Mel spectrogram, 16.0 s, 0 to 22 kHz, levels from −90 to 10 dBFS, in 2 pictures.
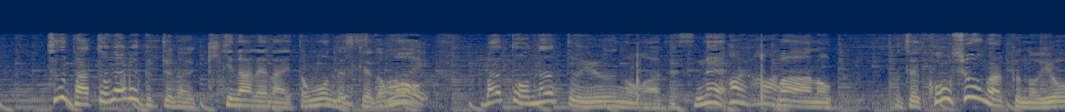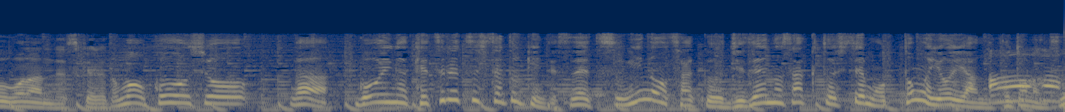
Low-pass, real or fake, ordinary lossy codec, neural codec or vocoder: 7.2 kHz; real; none; none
